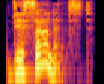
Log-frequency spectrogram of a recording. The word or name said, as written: dishonest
